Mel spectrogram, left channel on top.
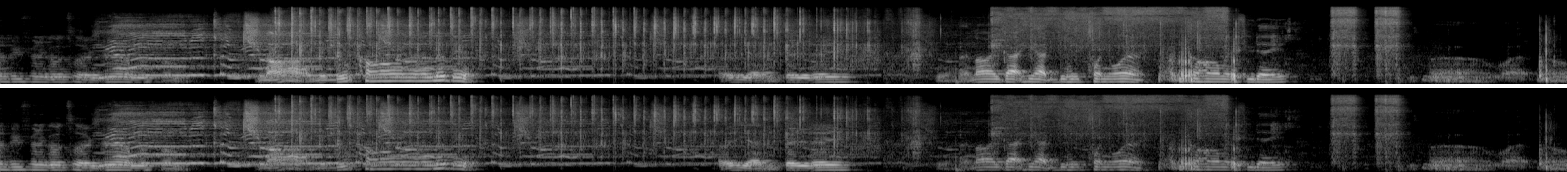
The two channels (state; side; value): quieter; right; 4.0 dB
